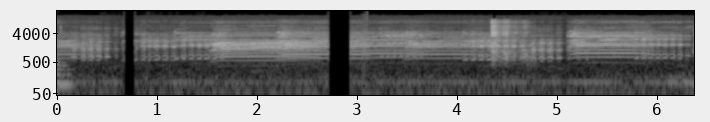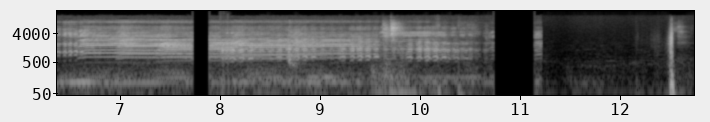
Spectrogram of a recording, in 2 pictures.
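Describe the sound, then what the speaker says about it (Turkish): Minecraft sheep, about a hundred penned together, bleat in a dense overlapping chorus of repeated nasal calls, loud and close, with brief dropouts and a quieter tail at the end. "Evet arkadaşlar aşağıda 100 tane falan koyun var da şu an."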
